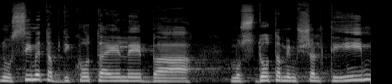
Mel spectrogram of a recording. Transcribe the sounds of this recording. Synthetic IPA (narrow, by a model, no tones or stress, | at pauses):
nuosime̞thabd̪iko̞tae̞le̞ba | mo̞sd̪o̞thame̞mʃalt̪iim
